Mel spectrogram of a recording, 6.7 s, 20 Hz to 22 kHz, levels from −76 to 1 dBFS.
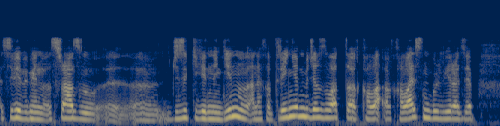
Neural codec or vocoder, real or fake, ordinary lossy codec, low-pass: codec, 16 kHz, 4.8 kbps, FACodec; fake; none; 7.2 kHz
